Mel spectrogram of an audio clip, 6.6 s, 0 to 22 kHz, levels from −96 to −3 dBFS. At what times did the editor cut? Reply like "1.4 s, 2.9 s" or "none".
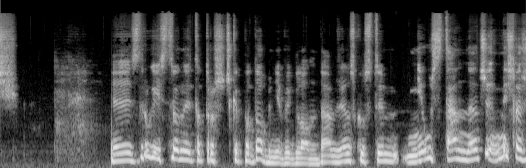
none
